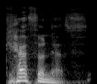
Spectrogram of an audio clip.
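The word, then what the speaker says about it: kethoneth: Ketheneth is the way you would pronounce it.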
